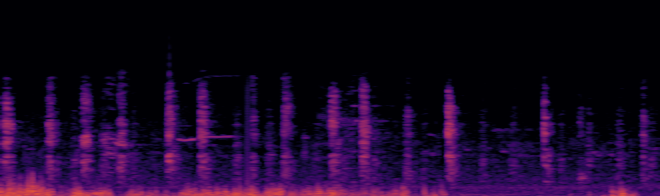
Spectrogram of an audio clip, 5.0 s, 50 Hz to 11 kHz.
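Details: At a Chesapeake great blue heron nest on 20 May 2024, a parent feeds the chicks, which beg with low, harsh, clattering calls, about two a second and uneven, over a rough nest-side rumble with a few faint higher chips.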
